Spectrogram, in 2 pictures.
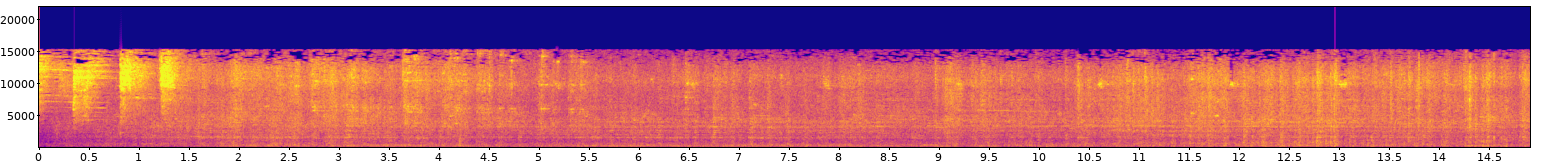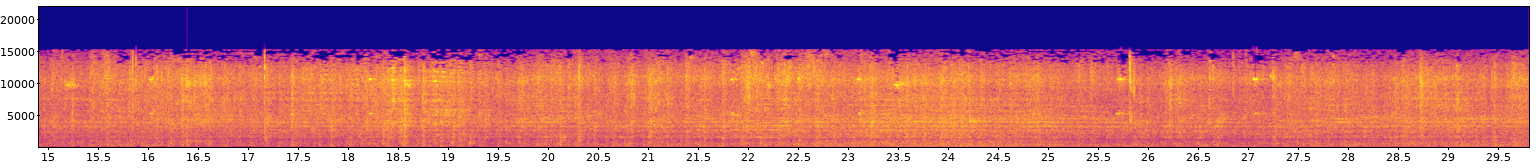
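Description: CN mixed freight train's cars (tank cars, gondolas and boxcars) rolling past, steel wheels rumbling and clacking over the rail joints, with a few sharp clacks in the first second or so.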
